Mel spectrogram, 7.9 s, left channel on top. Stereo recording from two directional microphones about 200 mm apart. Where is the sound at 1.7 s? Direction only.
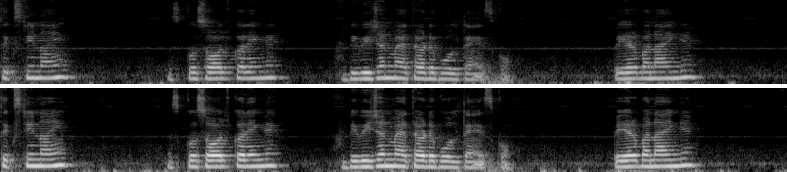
45° right (ahead or behind).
